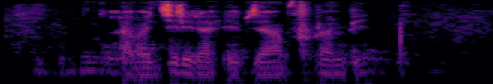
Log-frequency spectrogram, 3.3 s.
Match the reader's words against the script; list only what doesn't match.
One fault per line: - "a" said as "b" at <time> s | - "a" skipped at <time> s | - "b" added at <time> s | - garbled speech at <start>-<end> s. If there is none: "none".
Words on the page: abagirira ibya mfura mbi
none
